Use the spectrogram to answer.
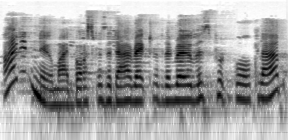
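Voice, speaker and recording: A woman's voice: medium pitch, sing-song, fast, faint music behind, close to an everyday voice. A woman playing a sceptical, tale-telling young working daughter in a 1960s British radio comedy. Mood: gossipy.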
